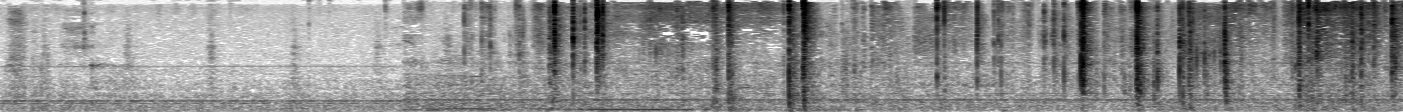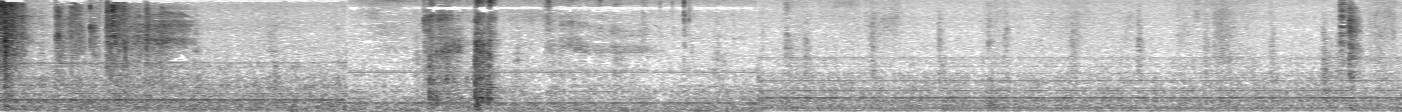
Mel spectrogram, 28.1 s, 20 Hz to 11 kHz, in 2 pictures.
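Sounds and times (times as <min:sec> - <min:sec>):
faint steady hum: 0:00.0 - 0:28.0
plastic film crackling: 0:04.6 - 0:15.2.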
